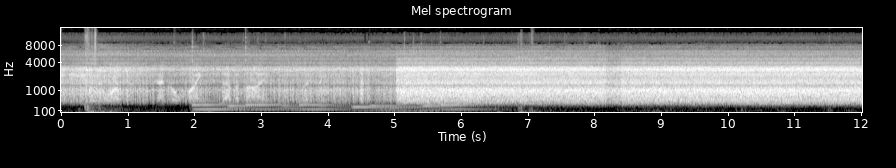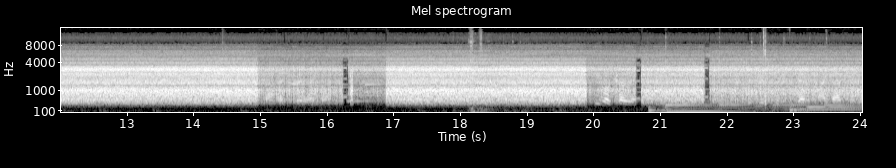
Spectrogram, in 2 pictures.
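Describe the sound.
An amateur radio satellite downlink received on 145.985 MHz comes through as a hissing band of static that fills most of the stretch. A person talks briefly at the start and end.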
